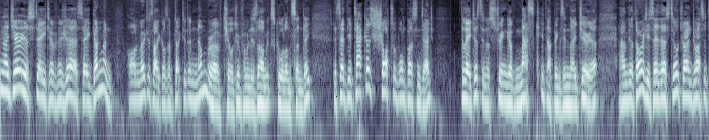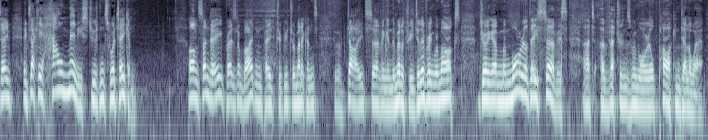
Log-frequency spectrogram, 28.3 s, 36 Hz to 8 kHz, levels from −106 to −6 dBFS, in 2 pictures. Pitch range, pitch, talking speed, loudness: 140-185 Hz, 165 Hz, 175 wpm, -20 LUFS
